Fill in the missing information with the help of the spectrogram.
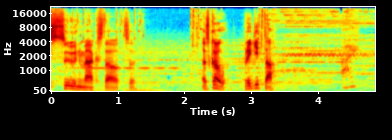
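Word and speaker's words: Brigitta: That's just how I'm used to saying it because uh ostensibly I see Briita as a Swedish name. So I'm going to pronounce it So I'm going to pronounce it the Swedish way as well.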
